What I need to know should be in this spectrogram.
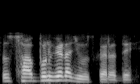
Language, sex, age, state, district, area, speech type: Dogri, male, 18-30, Jammu and Kashmir, Udhampur, urban, conversation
